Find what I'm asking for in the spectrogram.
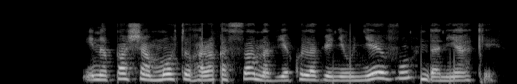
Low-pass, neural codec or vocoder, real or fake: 7.2 kHz; none; real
